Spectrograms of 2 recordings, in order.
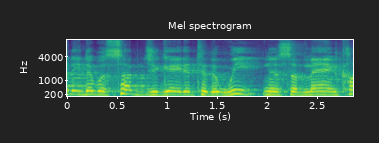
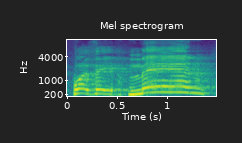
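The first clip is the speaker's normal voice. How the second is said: raised, slowing sermon proclamation; preaching; 7 semitones higher than usual. Acted. Preacher proclaiming the cross to the congregation, rising fervour. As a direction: build it up like a preacher at the pulpit.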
